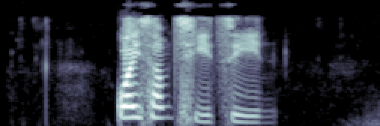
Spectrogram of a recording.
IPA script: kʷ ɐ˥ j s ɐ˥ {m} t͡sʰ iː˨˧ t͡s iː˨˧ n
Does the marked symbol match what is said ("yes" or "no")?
yes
